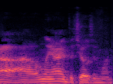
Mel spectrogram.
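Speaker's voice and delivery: ordinary delivery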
